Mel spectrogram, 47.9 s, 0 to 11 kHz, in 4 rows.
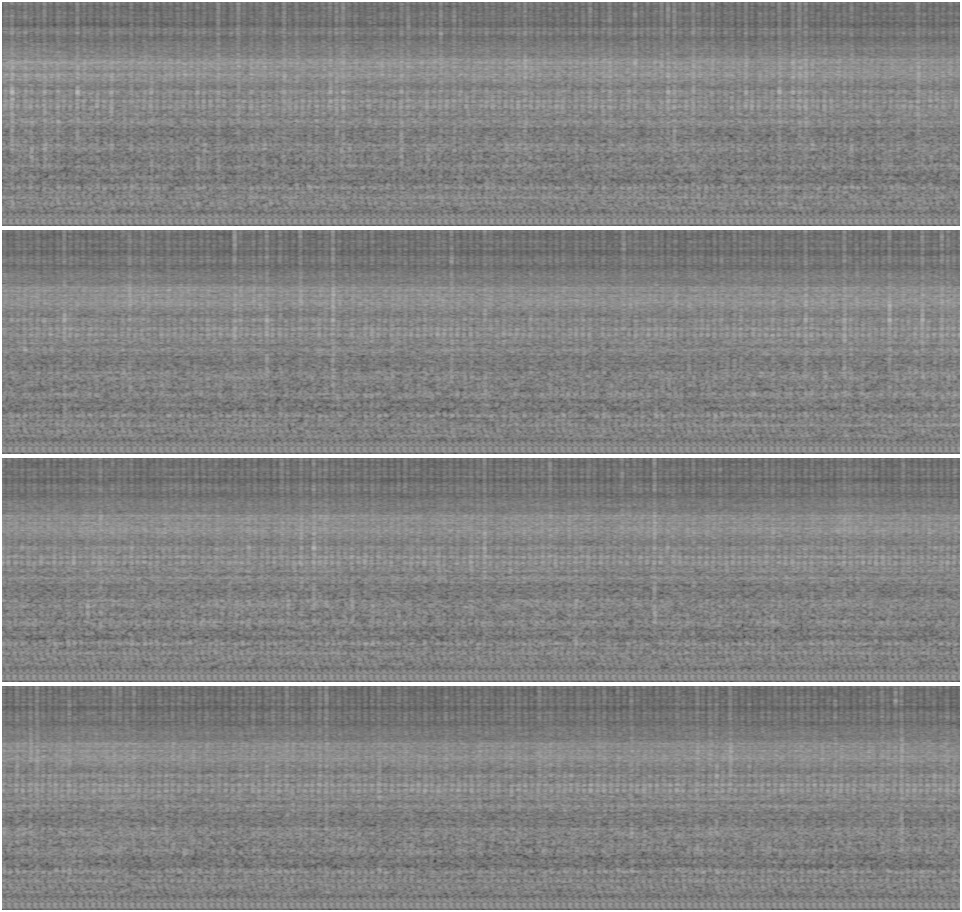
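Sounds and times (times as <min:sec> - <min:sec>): motorcycle engine idling: 0:00.0 - 0:47.9.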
